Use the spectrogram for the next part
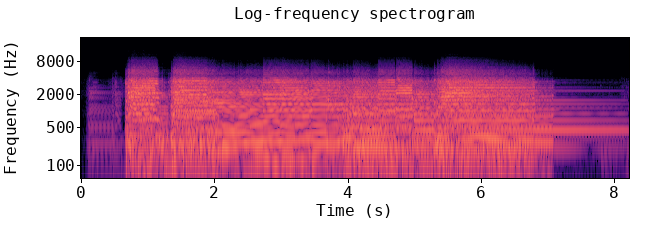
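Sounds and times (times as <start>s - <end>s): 
electric guitar with spring effect bypassed: 0.0s - 8.2s.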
